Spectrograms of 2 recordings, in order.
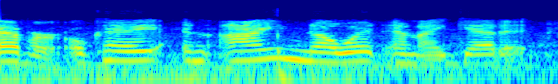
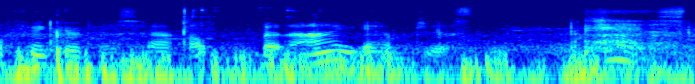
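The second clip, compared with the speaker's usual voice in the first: frustrated whisper; 4 semitones lower, 13 dB quieter than usual. Real, not acted. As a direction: breathe it out, fed up. Frustrated after hard class.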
